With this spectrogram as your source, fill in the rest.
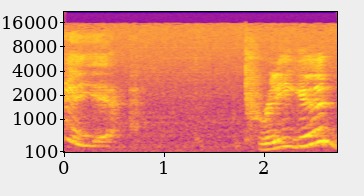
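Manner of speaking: mock, very high-pitched, hesitant, noncommittal voice. Retelling how she answered the odds question: imitating an unconfident reply. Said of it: "really the way she said it".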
